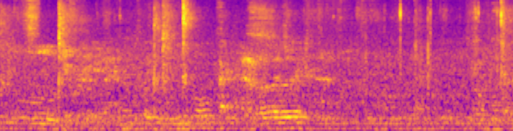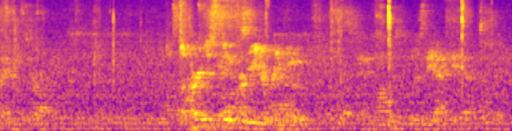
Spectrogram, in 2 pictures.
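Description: Playing cards slide and tap softly on a table mat.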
